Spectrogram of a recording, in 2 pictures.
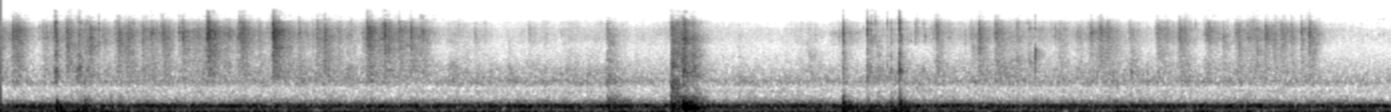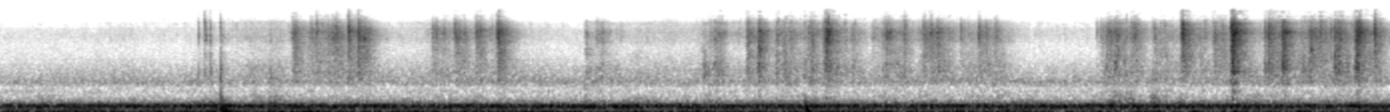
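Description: Plastic puzzle cubes click and rattle as they are turned by hand, close by.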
